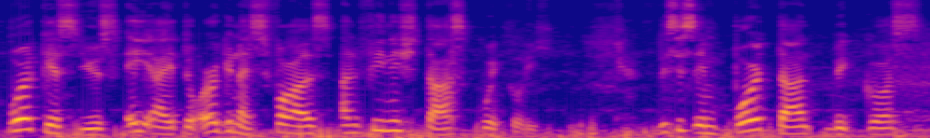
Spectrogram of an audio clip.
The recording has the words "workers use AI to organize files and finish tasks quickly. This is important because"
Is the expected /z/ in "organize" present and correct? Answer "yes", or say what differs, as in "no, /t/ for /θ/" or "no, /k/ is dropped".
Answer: no, /s/ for /z/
